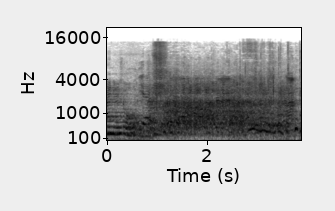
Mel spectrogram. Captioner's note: laughter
